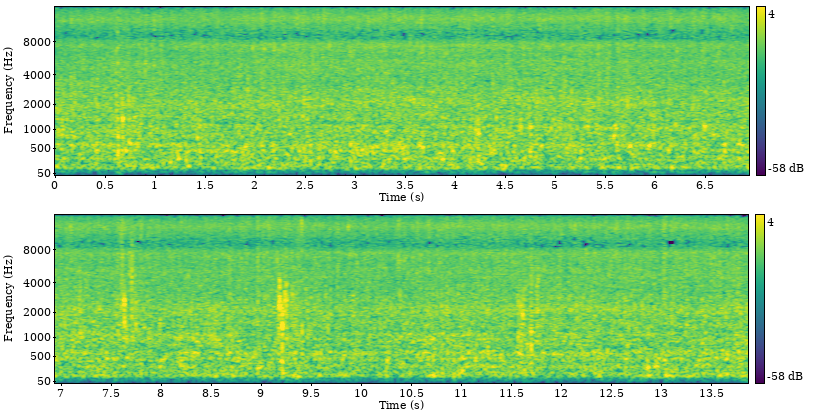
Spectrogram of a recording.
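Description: Shallow rocky mountain stream splashing steadily over stones below a small cascade, with a few light clicks now and then.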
